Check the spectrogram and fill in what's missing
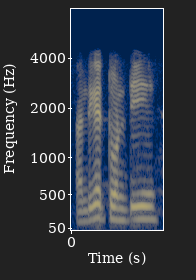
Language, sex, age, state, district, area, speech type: Telugu, male, 18-30, Andhra Pradesh, Eluru, urban, conversation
